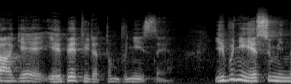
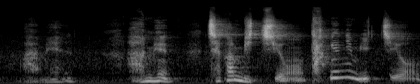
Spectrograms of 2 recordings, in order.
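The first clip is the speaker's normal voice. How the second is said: weeping through the words, tearful; 3 dB quieter than usual. Retelling an elderly person's tearful answer of faith: imitating someone crying. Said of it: "그러면서 또 막 울어요".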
